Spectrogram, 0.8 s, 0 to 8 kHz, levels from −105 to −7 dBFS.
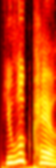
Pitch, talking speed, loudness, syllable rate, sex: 270 Hz, 240 wpm, -15 LUFS, 4.3 syllables/s, female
